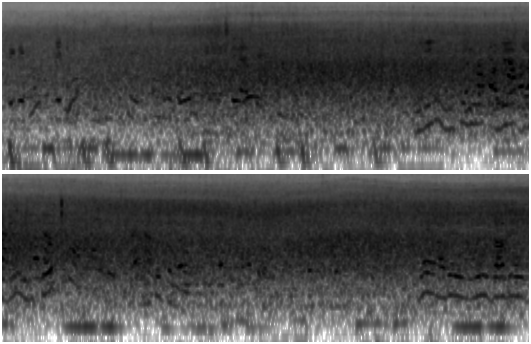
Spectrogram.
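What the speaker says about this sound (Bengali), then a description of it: "এই জল এখান থেকে গিয়ে দুধসাগর রূপে গিয়ে ঝর্ণাটা করে ঝরে পড়ছে" Steady, dense rush of stream water flowing down toward the Dudhsagar waterfall at Daringbadi, a continuous broadband roar that holds evenly loud throughout.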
